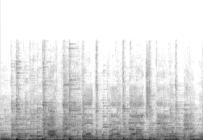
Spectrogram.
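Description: Live bluegrass band playing: banjo, mandolin and two acoustic guitars, with a low line of bass notes moving under the plucked melody.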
